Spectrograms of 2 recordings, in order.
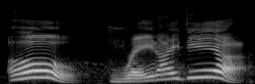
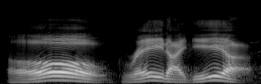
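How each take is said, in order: First: It is said in a sincere, enthusiastic tone. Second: It is said in a sarcastic, mocking tone. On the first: The speaker genuinely likes the plan. "You can say the same thing seriously" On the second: The speaker thinks the plan is bad. "So we use something called sarcasm"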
